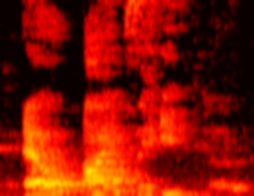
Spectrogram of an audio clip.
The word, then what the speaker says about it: lice: You may pronounce it in two ways. Lice. You may stick your tongue out. Lice. Or the tip of the tongue touches the upper teeth inside. Upper teeth inside, the tip touches.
